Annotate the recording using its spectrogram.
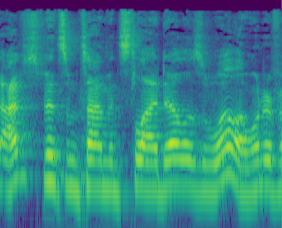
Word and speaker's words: Slidell: I'm, am I saying that right, or is yes, Slidell? That is correct. Not Slidell.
